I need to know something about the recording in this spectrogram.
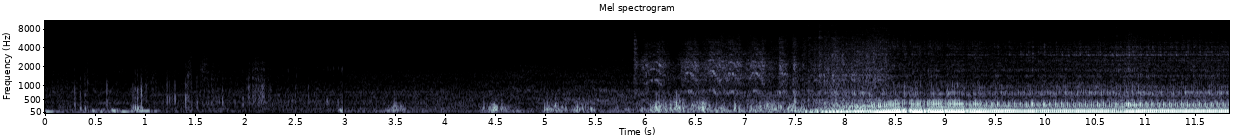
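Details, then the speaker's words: Cummins diesel truck cold-started at -5 with grid heaters plugged in; brief crank, catches quickly, settles into steady even low rumble; normal cold start. "Started up pretty easy there. I don't think I really need to test starting with the grid heaters anymore, because it started fine even at like -10, -16,"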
